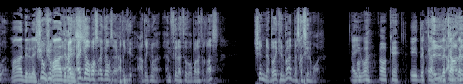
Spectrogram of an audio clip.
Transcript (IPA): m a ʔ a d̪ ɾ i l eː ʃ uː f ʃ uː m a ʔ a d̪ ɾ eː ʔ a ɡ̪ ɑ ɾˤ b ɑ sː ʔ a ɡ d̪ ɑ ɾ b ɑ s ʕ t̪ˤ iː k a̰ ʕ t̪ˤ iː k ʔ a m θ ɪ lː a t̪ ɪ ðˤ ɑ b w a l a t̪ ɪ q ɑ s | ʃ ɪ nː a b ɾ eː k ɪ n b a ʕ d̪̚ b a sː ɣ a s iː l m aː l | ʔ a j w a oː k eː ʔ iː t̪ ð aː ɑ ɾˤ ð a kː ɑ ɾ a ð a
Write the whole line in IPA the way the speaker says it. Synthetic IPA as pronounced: m a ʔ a d̪ ɾ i l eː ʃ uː f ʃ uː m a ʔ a d̪ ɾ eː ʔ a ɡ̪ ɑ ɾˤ b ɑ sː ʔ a ɡ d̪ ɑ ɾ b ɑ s ʕ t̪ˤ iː k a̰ ʕ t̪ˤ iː k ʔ a m θ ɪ l a t̪ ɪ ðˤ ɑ b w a l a t̪ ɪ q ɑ s | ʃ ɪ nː a b ɾ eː k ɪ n b a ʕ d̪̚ b a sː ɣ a s iː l m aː l | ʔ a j w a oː k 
